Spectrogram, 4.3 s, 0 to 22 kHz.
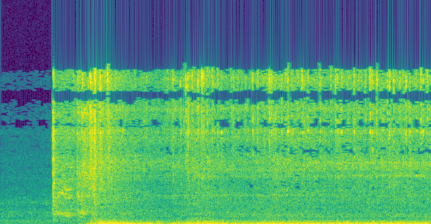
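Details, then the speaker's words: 403 Oldsmobile V8 freshly built, test-run on an engine stand with a Demon carburetor (idles best of carbs tried); cranks, fires at once, settles to near-smooth idle with slight audible cam lope from a modest cam; normal idle. "I mean it's not glass smooth but man it's damn close you know it's definitely got a cam you can hear it I mean you can hear the cam shaft in it"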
